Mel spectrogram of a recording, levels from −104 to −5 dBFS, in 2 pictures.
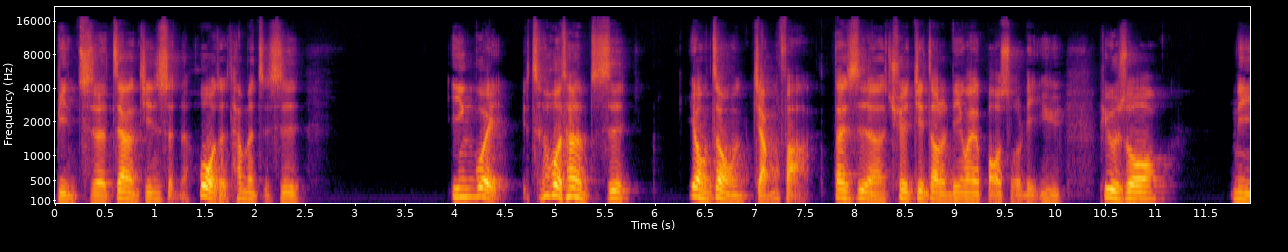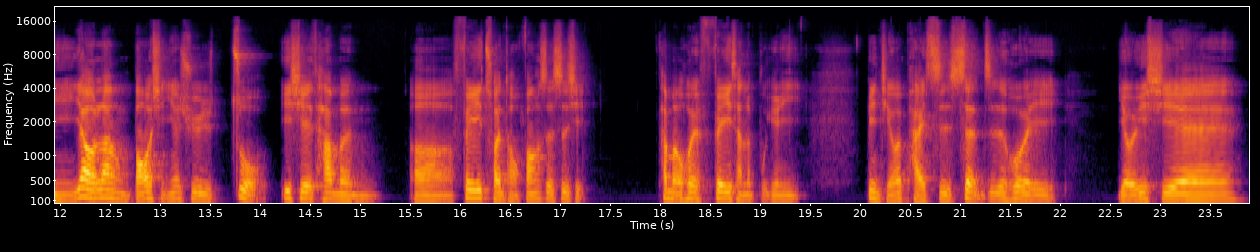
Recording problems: none

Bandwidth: 17 kHz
